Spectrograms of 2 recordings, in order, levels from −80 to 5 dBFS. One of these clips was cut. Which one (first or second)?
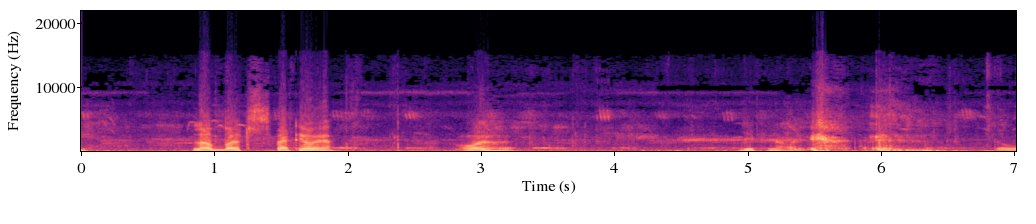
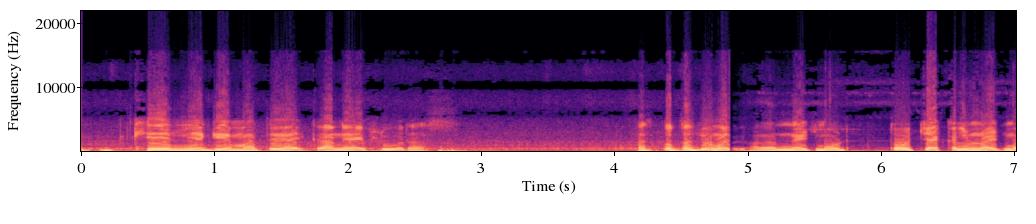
second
